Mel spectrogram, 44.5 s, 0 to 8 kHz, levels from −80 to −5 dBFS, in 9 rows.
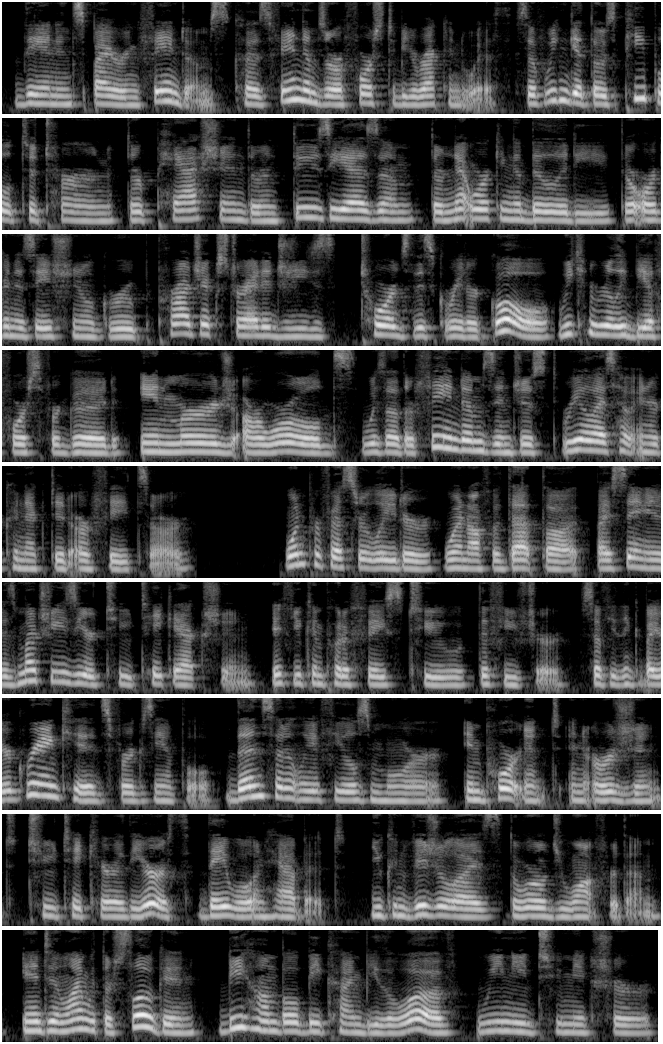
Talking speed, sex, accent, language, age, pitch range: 190 wpm, female, American, English, 30-49, 170-200 Hz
